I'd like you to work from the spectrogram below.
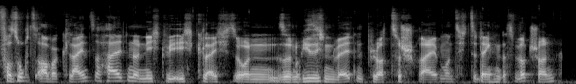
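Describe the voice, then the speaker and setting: The speech moves at a fairly quick pace with a bright, sharp tone. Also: man. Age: 20s. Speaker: hobby game master. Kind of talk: interview.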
